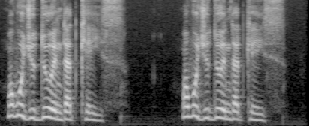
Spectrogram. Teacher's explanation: What would puede sonar a what would, en algunos casos hasta la D de would puede que desaparezca o se modifique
